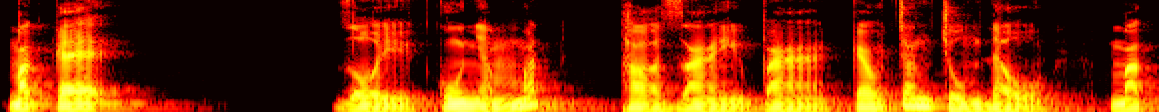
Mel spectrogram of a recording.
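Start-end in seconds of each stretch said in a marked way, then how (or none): 0.0-0.6 short exasperated dismissal; irritated. A narrator's reading. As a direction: wave him off in a huff. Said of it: "Cô cáu tiết". (cáu kỉnh gạt đi)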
